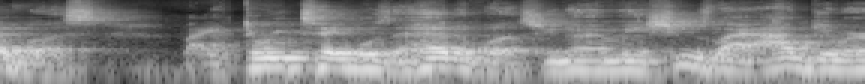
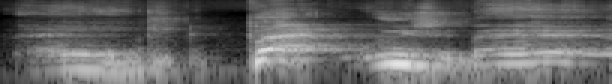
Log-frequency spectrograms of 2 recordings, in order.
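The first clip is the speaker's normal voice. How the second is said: tearful plea; 7 semitones higher, 7 dB quieter, slower than usual. Retold or imitated. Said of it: "he had tears in his eyes".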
